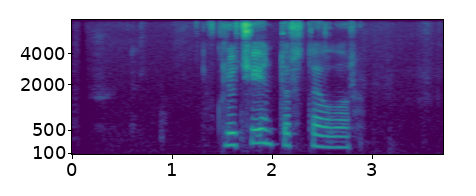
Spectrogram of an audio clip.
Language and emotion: Russian, neutral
